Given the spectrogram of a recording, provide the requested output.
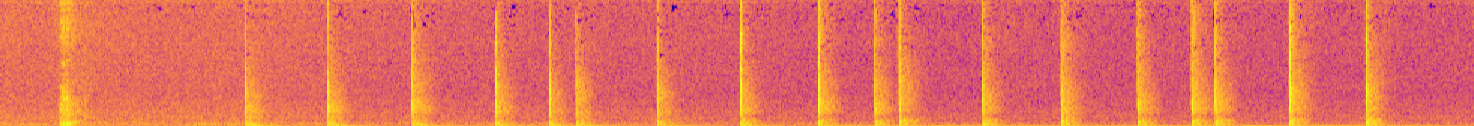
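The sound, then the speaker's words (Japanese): A series of sharp, hollow taps on a box, about twenty strikes in an uneven, loose rhythm, each a crisp knock with a quick decay, with no voices over it. “その箱を叩いてごらんえ巻きだっぽってこれでこの箱、どのようにいや、お前の好きなように叩いていいんだよ。”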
